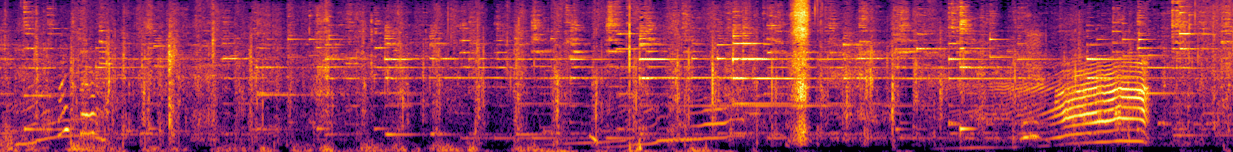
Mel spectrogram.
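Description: Cowbells ringing on a herd of grazing cattle, with cows mooing several times and one long moo near the end.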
